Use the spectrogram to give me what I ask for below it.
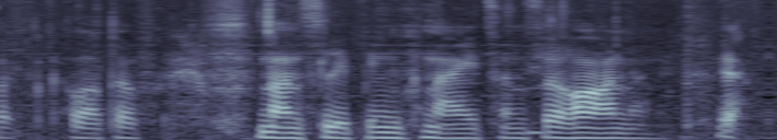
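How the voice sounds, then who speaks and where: A man with a Lithuanian accent, a shop owner, talking in a halting way with many fillers. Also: on the low side, level tone, a little mellow, slight background noise. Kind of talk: documentary interview.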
